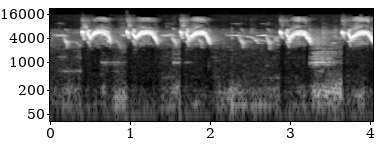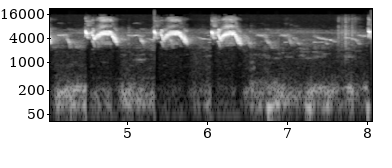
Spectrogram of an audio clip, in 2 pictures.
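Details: Long-tailed shrike in lively, filler-rich song: high arched notes rising then falling, repeated in steady series about twice a second, with softer chatter between phrases and light low background noise.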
